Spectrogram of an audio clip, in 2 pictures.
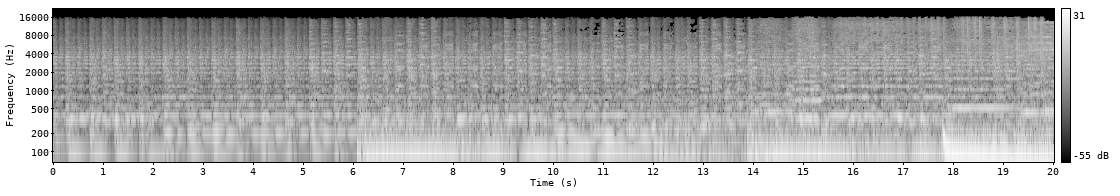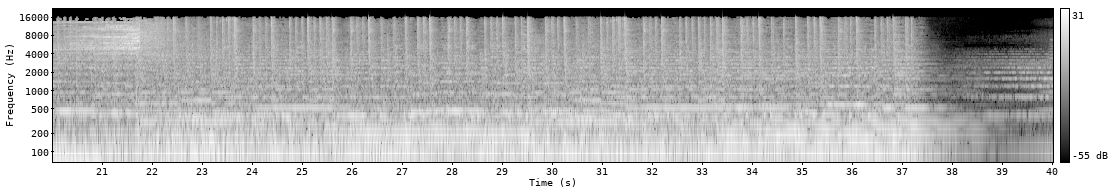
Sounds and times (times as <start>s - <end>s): Music: 0.0s - 40.0s.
